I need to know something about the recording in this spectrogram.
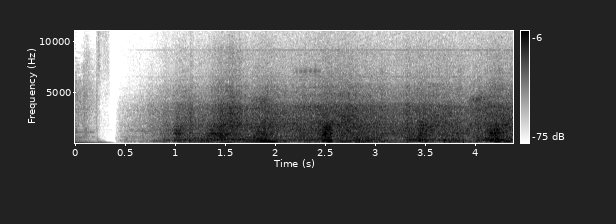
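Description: Cabin sound of a Renault Clio N3 rally car idling at a standstill, fading in after a brief silence near the start and holding steady.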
